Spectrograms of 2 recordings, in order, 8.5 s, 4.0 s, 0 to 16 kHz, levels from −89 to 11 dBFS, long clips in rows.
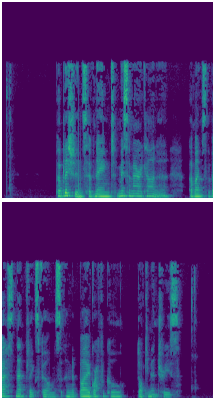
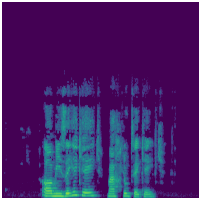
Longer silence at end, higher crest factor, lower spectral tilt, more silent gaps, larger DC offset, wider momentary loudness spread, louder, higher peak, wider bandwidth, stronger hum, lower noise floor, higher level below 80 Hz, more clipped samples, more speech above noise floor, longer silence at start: second, 0.45 s vs 0.75 s; about the same, 22 dB vs 18 dB; about the same, -4 dB/octave vs -5 dB/octave; neither; neither; about the same, 12 LU vs 12 LU; second, -24 LUFS vs -18 LUFS; about the same, -4 dBFS vs -2 dBFS; first, 12 kHz vs 9.4 kHz; neither; first, -77 dBFS vs -71 dBFS; about the same, -54 dBFS vs -56 dBFS; neither; about the same, 52 dB vs 53 dB; second, 0.1 s vs 0.8 s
